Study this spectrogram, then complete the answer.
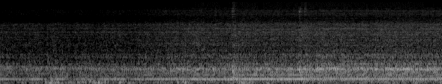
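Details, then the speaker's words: New bilge pump on 1960s boat under restoration, test run with water added to the bilge: steady, even electric hum at constant mid pitch, slowly getting louder, no rattle; pumping well, much better than the old pump. "oh yeah that's much better than the old one that's really motoring"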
